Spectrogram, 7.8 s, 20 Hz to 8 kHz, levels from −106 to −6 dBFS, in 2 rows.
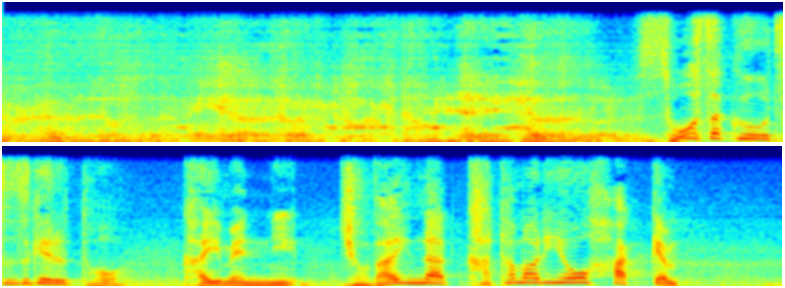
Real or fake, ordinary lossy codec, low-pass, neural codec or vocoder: fake; none; 7.2 kHz; codec, 16 kHz, 1 kbps, X-Codec, WavLM features, trained on Multilingual LibriSpeech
